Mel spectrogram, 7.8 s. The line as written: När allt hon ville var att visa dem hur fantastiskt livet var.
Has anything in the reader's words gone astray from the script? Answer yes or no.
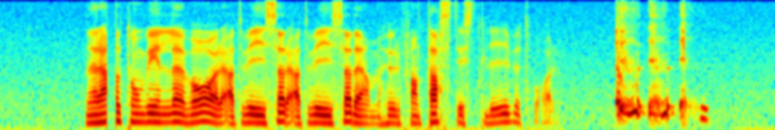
yes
